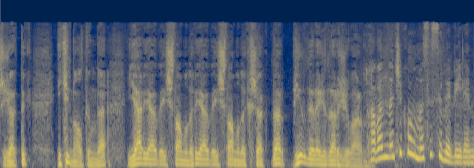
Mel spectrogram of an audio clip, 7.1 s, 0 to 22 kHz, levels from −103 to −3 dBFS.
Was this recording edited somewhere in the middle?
yes; 2 cuts; at 1.0 s, 2.9 s

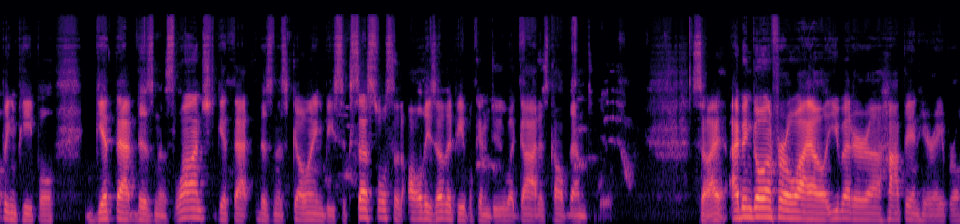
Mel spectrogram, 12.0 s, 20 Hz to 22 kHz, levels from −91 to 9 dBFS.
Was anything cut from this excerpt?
no; 0 cuts

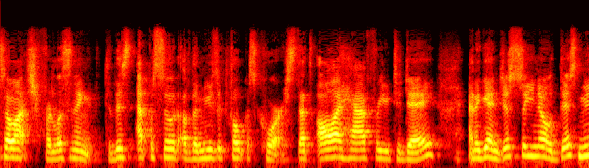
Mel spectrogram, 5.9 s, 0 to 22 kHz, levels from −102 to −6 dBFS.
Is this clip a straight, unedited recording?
yes; 0 cuts

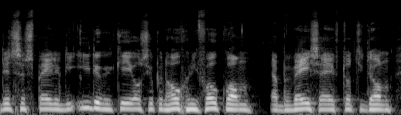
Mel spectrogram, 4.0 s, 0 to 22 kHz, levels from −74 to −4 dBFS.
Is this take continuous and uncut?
yes; 0 cuts

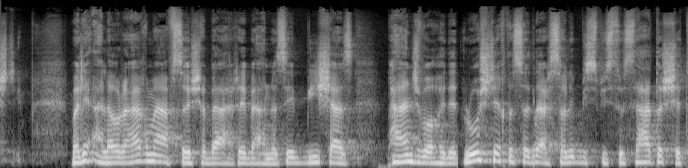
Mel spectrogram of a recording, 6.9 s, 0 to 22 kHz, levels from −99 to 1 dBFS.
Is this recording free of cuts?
no; 3 cuts; at 2.0 s, 4.6 s, 5.3 s

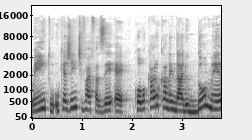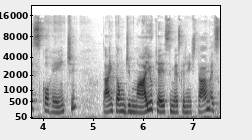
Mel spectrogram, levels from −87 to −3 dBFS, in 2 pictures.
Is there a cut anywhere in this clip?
no; 0 cuts

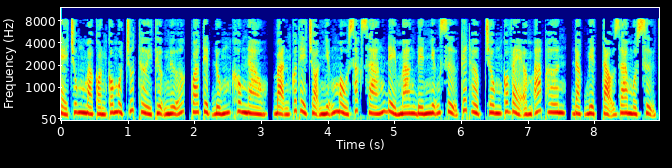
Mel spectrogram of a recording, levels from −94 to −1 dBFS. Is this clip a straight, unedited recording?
yes; 0 cuts

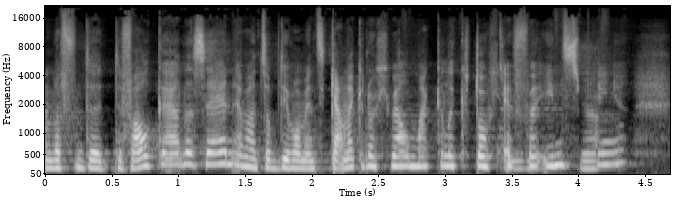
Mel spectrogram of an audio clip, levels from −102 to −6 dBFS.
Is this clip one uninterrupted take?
yes; 0 cuts

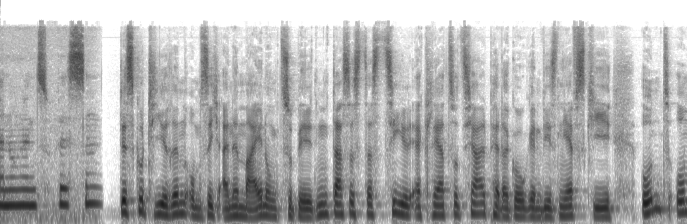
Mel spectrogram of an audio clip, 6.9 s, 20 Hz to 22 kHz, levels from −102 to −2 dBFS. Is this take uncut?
yes; 0 cuts

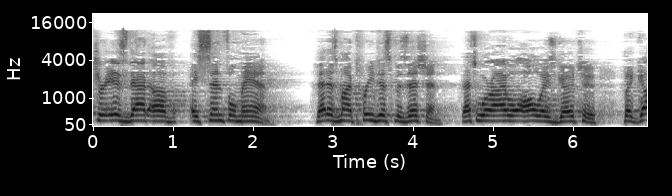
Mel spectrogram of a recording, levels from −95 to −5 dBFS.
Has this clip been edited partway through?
no; 0 cuts

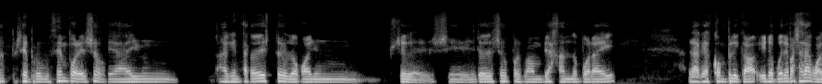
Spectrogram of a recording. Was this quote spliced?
yes; 4 cuts; at 1.1 s, 2.5 s, 3.9 s, 4.8 s

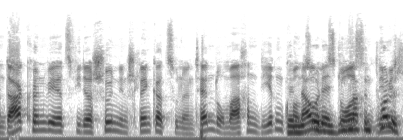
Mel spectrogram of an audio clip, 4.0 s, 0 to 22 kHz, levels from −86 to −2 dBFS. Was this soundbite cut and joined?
no; 0 cuts

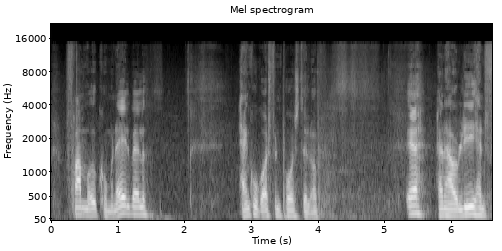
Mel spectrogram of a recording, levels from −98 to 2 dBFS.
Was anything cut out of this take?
no; 0 cuts

